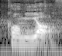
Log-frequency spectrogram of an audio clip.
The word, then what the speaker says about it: comió: So in this case, the accent mark is overriding not only the second to last vowel, syllable, but it's also overriding the fact that the diphthong is a diphthong. It's changing the diphthong from yo to eo, which is 2 syllables. Okay? So that's important because I want you guys to say these words comió, not comió. So there's no Y sound.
